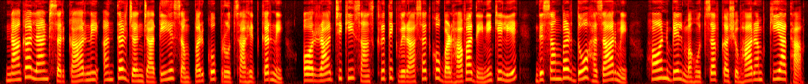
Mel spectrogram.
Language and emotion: Hindi, neutral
